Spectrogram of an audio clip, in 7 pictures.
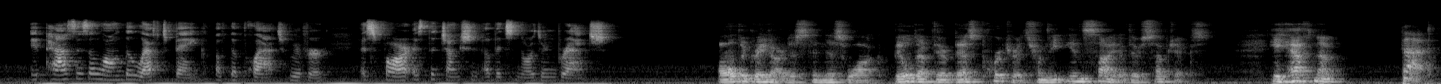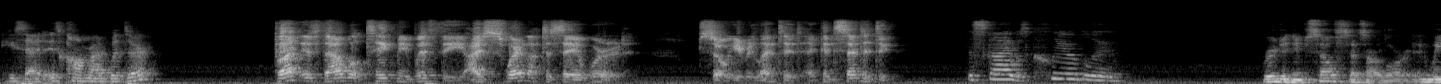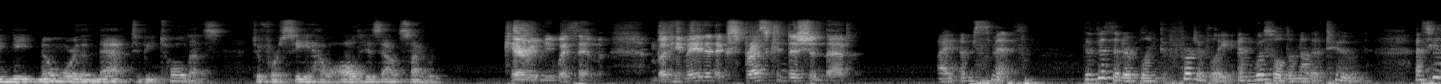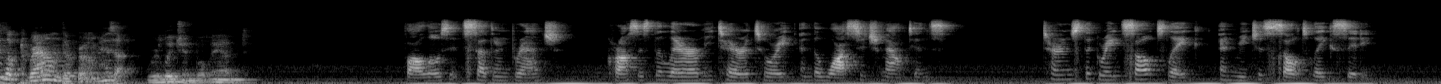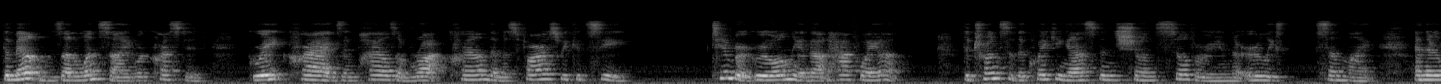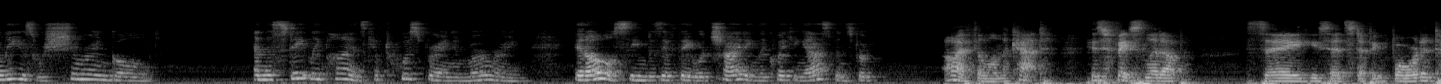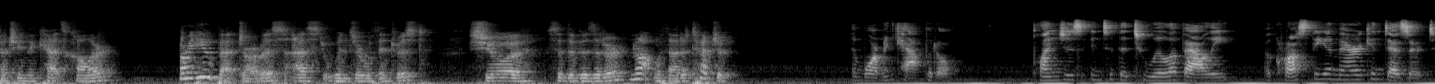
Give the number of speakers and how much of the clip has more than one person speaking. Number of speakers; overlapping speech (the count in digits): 5, no overlap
